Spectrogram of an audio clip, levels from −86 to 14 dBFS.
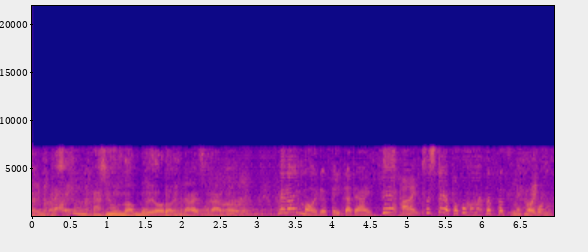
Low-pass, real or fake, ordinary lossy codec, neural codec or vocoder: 7.2 kHz; fake; none; codec, 16 kHz, 1.1 kbps, Voila-Tokenizer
